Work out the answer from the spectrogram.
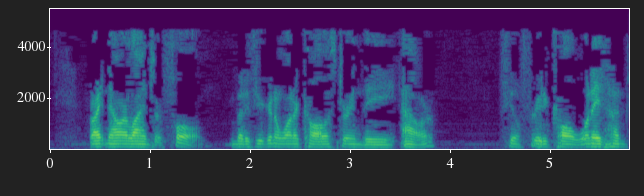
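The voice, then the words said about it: Voice sounds unwell. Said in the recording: “I'm sorry your voice isn't doing well right now.”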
